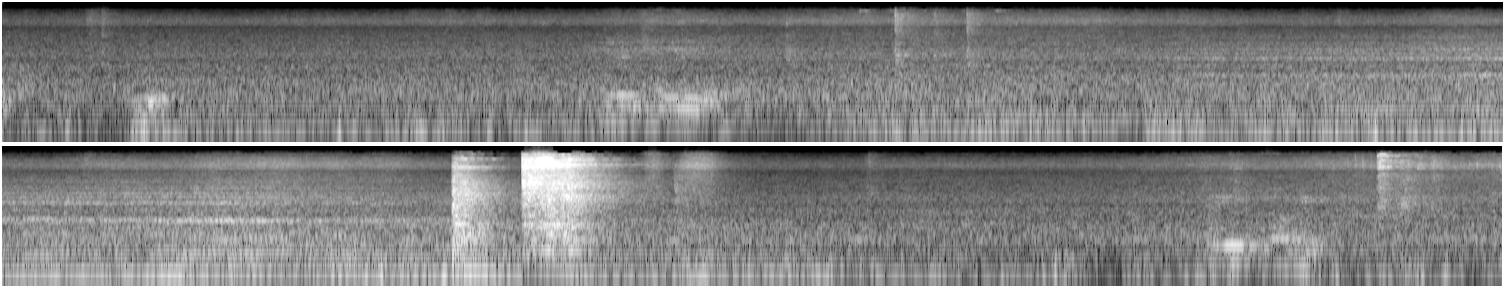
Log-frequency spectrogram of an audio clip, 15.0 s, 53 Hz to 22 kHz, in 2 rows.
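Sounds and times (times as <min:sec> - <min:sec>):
engine low rumble: 0:00.0 - 0:15.0
sudden loud rushing noise: 0:04.0 - 0:13.0.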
